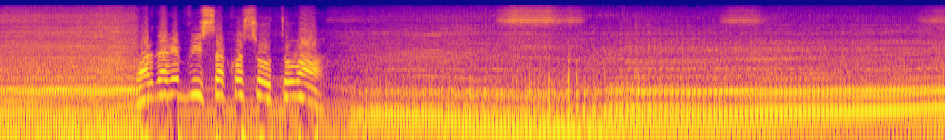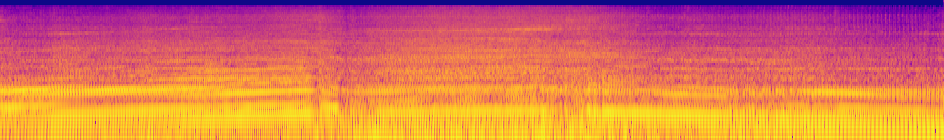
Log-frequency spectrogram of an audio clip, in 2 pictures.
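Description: A motorcycle engine hums steadily and rises and falls in pitch.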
